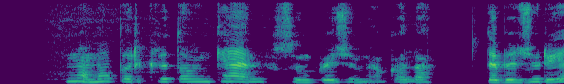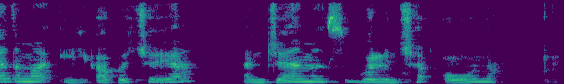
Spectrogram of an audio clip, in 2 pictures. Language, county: Lithuanian, Klaipėda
